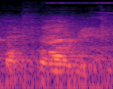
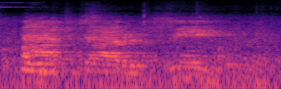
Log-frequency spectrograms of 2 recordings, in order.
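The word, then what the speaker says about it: Bacardí: It is not Bacardi. It's Bacardi. That's an accent on the I.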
